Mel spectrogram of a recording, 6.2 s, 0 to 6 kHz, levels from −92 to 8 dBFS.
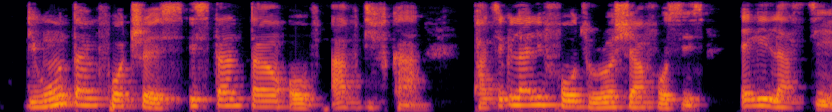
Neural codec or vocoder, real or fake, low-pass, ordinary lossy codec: none; real; 5.4 kHz; Opus, 64 kbps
